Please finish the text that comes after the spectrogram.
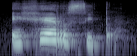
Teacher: esa palabra ejército tiene una mayor intensidad de voz en su segunda sílaba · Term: acento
